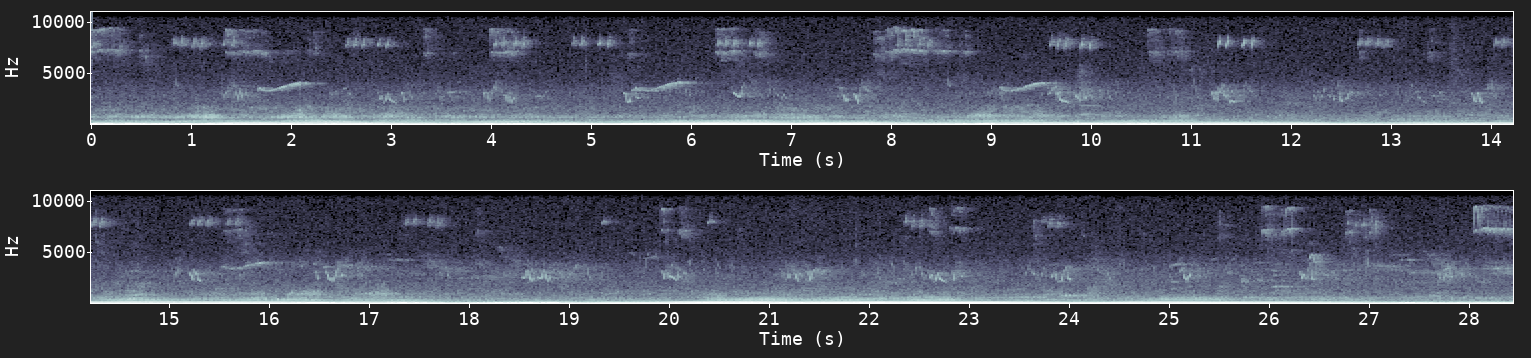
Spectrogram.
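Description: Outdoor ambience of birds chirping with short, repeated upswept calls, over a steady low hum.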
